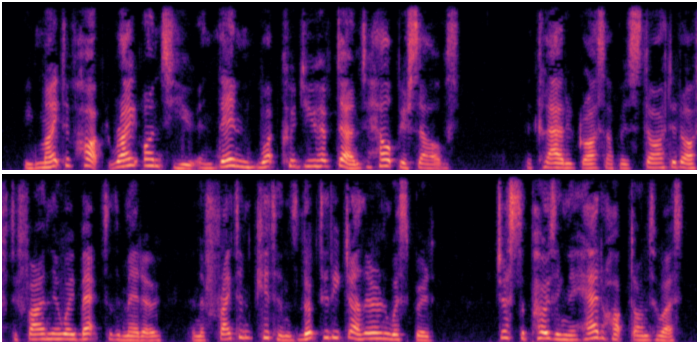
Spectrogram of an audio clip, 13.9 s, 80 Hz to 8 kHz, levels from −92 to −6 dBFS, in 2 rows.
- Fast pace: Yes, fast, 210 wpm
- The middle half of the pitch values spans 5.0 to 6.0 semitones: Yes, wide, 5.5 semitones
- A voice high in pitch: Yes, high, 230 Hz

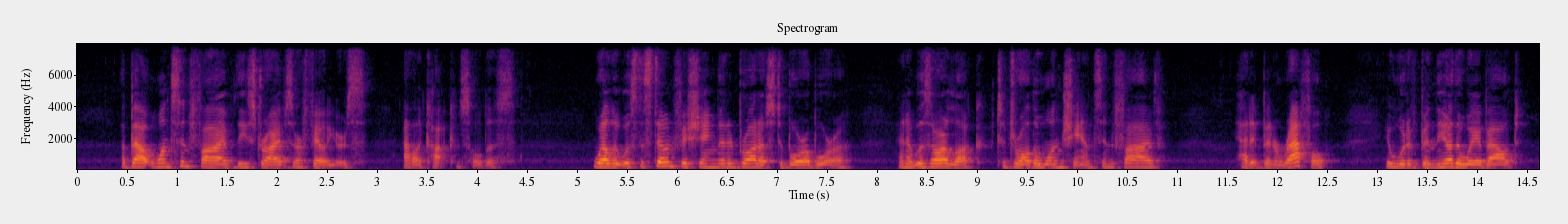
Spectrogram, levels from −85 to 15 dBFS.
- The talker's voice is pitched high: Yes, high, 215 Hz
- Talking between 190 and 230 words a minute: Yes, average, 200 wpm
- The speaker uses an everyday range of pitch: No, narrow, 1.8 semitones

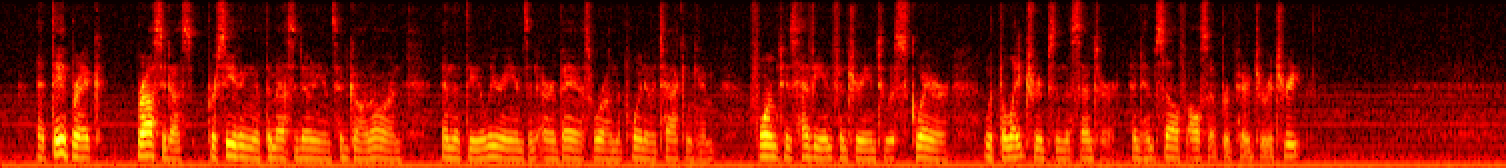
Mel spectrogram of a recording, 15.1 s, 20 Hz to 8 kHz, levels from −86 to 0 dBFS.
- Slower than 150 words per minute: No, average, 170 wpm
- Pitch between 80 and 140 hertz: Yes, low, 135 Hz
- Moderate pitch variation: No, narrow, 2.2 semitones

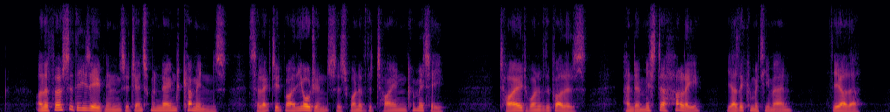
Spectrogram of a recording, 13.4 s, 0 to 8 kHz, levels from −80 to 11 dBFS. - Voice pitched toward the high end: No, low, 110 Hz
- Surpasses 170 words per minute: No, average, 155 wpm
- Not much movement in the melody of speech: No, average, 4.2 semitones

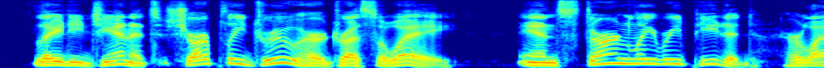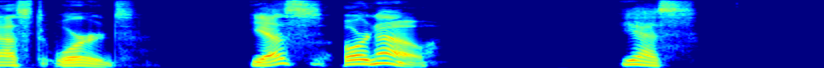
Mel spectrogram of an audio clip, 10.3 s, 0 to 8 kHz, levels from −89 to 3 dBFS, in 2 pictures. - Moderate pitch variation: No, wide, 7.5 semitones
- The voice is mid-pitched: Yes, medium, 150 Hz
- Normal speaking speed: No, slow, 100 wpm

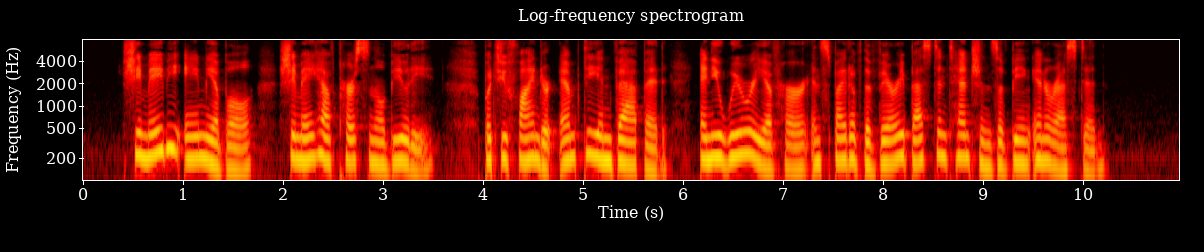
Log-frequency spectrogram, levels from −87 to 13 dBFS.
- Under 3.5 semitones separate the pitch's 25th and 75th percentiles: No, average, 3.8 semitones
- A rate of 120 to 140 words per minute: No, average, 170 wpm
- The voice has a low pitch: No, medium, 180 Hz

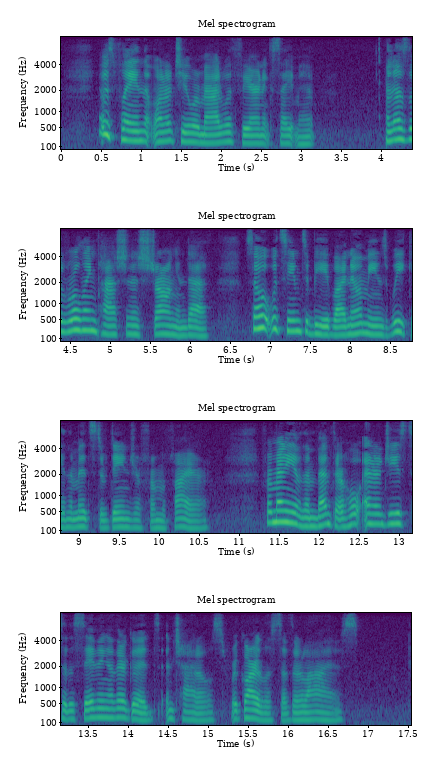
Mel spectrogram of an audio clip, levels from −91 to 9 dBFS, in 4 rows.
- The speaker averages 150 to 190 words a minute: No, average, 200 wpm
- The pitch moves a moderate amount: Yes, average, 4.8 semitones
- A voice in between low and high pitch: Yes, medium, 175 Hz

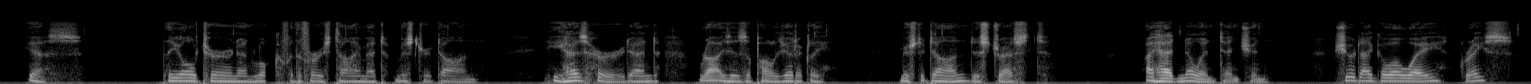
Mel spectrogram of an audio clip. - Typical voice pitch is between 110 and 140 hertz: Yes, low, 135 Hz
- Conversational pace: No, slow, 120 wpm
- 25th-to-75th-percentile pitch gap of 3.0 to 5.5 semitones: No, narrow, 2.6 semitones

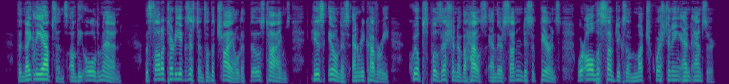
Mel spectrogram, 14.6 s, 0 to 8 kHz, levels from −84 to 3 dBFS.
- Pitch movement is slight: No, average, 4.2 semitones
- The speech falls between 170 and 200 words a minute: No, average, 155 wpm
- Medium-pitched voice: Yes, medium, 145 Hz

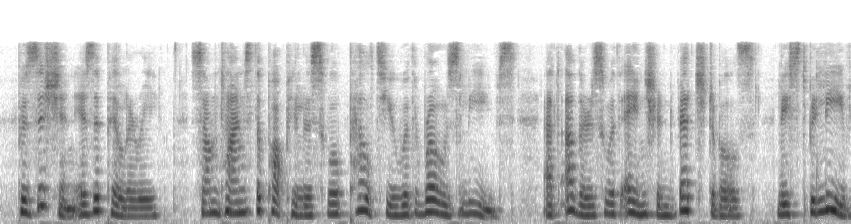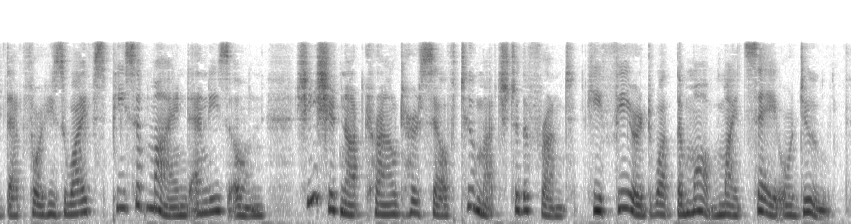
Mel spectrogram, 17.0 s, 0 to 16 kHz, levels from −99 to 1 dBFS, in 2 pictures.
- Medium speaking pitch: Yes, medium, 175 Hz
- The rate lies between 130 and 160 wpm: No, average, 175 wpm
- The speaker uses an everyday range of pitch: No, wide, 5.9 semitones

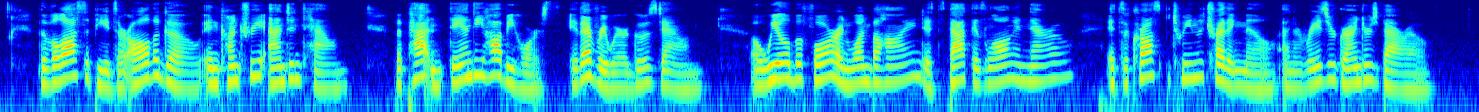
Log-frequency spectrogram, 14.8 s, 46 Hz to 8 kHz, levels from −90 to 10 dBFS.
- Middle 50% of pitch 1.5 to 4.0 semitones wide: No, wide, 5.6 semitones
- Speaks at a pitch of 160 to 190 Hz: Yes, medium, 185 Hz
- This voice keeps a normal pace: Yes, average, 180 wpm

